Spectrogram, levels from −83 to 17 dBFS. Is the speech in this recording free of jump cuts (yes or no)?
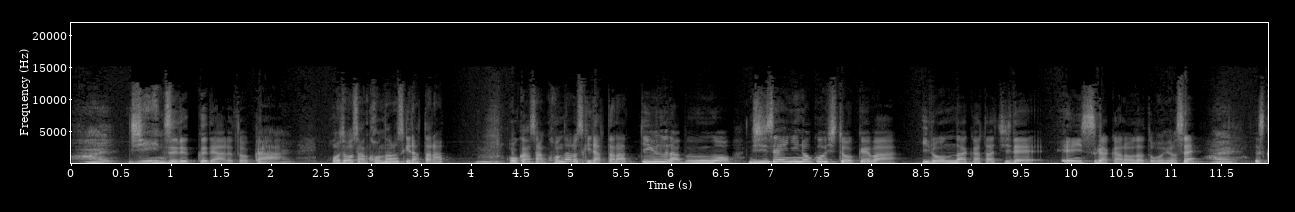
yes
